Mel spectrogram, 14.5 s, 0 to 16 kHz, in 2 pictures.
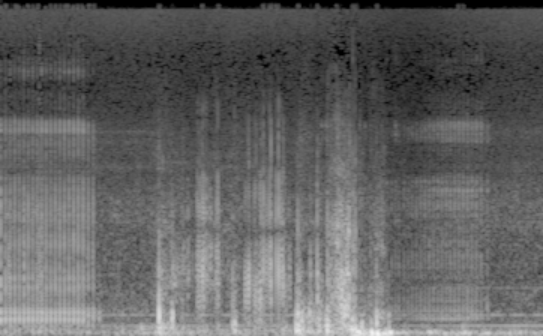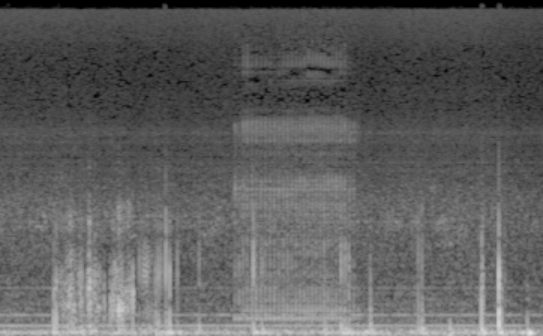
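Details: Manny, a male English Bulldog, snoring in his sleep: short rattling snores at the start and again around 10 to 12 seconds, between stretches of rustling, thumps and snuffling breaths.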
